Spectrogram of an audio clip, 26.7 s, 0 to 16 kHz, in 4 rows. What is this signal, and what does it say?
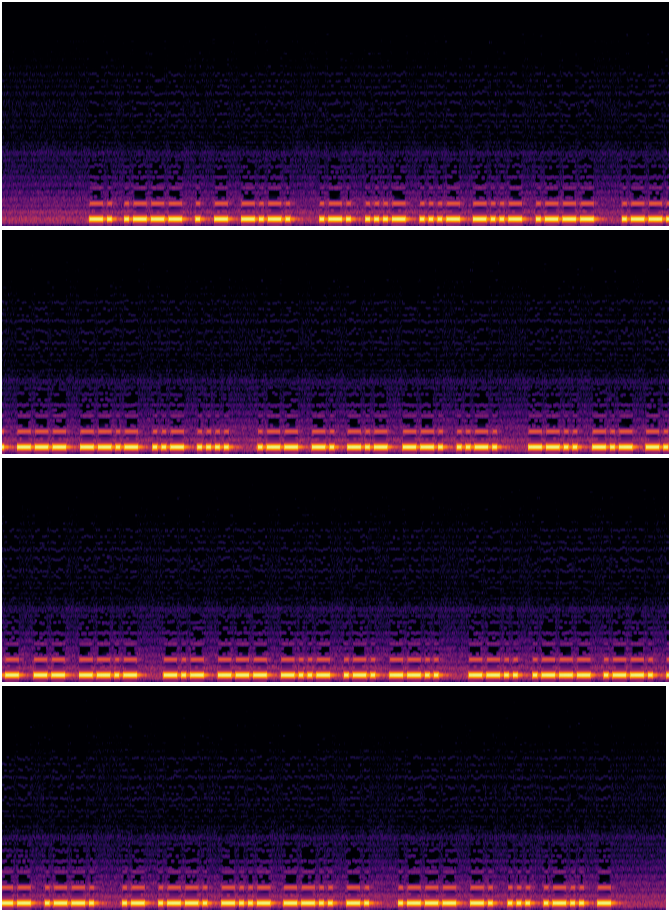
Morse code, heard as a keyed tone, hand-sent with a paddle, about 27 wpm, 550 Hz. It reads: NJETC RVVXJ POQUH WNKGF ZKKMQ KOXRZ ZJPMP APXZN JNSLT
